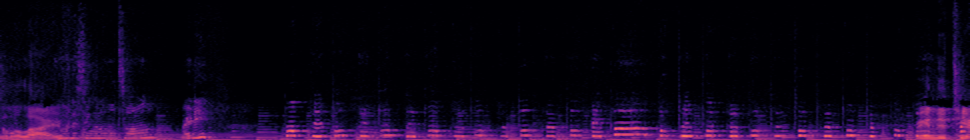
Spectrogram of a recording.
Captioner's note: various boops and noises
